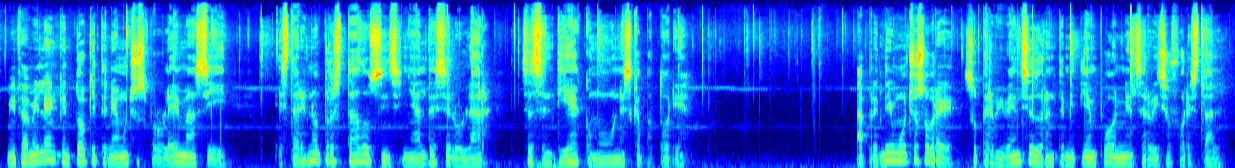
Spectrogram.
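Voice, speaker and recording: A man with a Latin American Spanish accent narrates a horror tale in a calm, measured way. His voice sits low. A faint hiss runs under the recording.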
